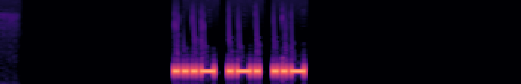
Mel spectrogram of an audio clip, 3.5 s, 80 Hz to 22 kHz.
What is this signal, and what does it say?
Morse code, heard as a keyed tone, about 40 wpm, 700 Hz. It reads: VRU
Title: USA Call Sign Postfixes - 3 Letters 40wpm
